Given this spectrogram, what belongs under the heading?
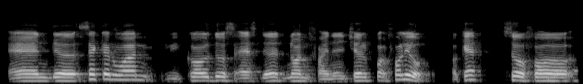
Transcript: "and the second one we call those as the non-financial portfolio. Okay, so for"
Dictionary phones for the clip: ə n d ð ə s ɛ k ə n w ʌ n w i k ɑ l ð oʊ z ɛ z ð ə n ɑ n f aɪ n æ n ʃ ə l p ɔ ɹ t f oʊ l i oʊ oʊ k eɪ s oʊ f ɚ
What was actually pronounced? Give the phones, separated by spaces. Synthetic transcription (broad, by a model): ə n d ə s ɛ k ə n w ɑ n w i k ɑ l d oʊ s ɛ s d ə n ɑ n f aɪ n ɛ n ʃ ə l p ɔ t f oʊ l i oʊ oʊ k eɪ s oʊ f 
